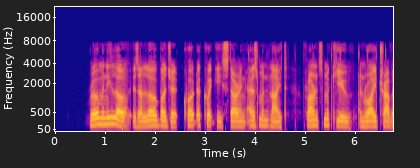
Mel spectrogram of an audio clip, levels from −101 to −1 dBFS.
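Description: At 1.35 s, VoIP packet loss concealed by the speech codec: the decoder stretches the last sound into a fading buzz instead of silence for about 0.14 s, which fits roughly 120 ms of lost packets. From 3.87 to 6.62 s comes a train of clicks, about fifteen near-identical ticks at a regular 5.5 per second, a few dB above the speech. They continue through pauses, unlike the concealment, and likely come from interference or a faulty connection. At 4.23 s a shorter concealment, about 60 ms, smears into buzz. From 5.85 to 6.13 s, about 120 ms of losses scattered over 240 ms produce repeated brief buzzy patches, none longer than 40 ms.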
